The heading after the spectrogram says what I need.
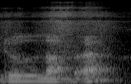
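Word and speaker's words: dullabha puggala: I think it's my pronounce again. This is writing it. wrong. This should be dula pala.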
